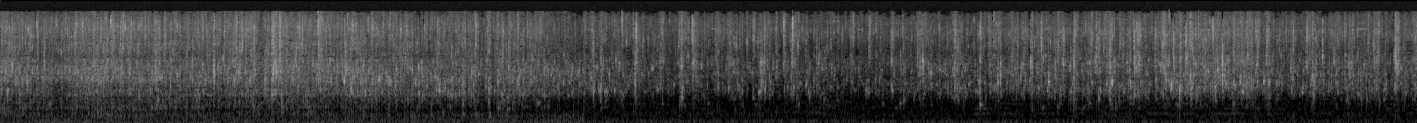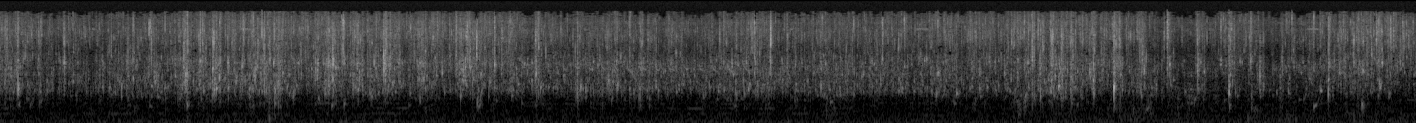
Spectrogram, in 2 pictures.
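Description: Faint trickling of muddy water running along a shallow dug channel, with many small irregular splashes.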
